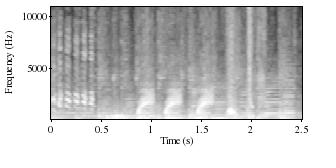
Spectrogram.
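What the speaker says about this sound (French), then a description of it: "Elle pourra regarder les jolis canards nager le soir." Ducks quack loudly and close by, a string of nasal calls in quick succession over a busy background.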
